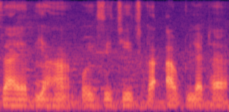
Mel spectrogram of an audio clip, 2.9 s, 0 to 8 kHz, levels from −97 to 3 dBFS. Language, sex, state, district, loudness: Hindi, male, Madhya Pradesh, Katni, -21 LUFS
